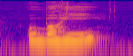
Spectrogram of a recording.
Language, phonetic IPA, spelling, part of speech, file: Czech, [ˈuboɦiː], ubohý, adjective, Cs-ubohý.ogg
- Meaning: poor, wretched, miserable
